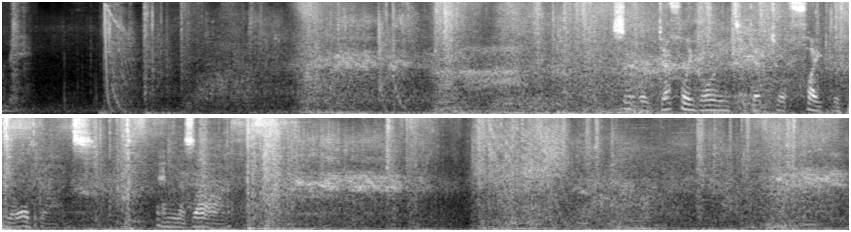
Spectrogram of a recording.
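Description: Game combat sounds clash and thump loudly.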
